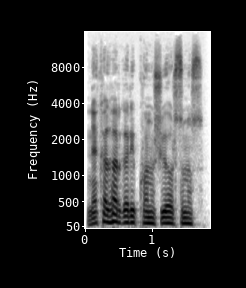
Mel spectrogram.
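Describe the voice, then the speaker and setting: A man reading an audiobook, voicing an irritable, suspicious middle-aged gentleman who talks bluntly and sharply. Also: fairly low pitch, steady tone, a little fast, lightly acted. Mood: irritated.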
